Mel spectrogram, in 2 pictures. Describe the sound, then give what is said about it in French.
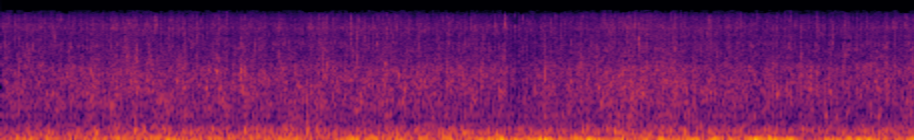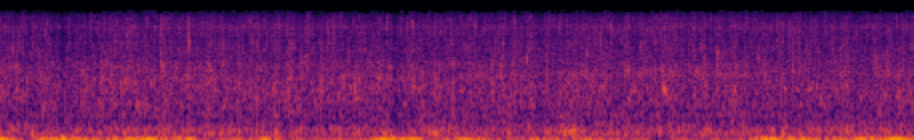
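Small stream of glacier meltwater from the melting Okjökull glacier running down a slope, a steady, full rushing and trickling of water that continues unbroken throughout with no voices. “Voilà, qu'un petit ruisseau surgit. C'est de l'eau de glacier. C'est qui reste du glacier Okjökull qui est en train de fondre et de dévaler la pente.”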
